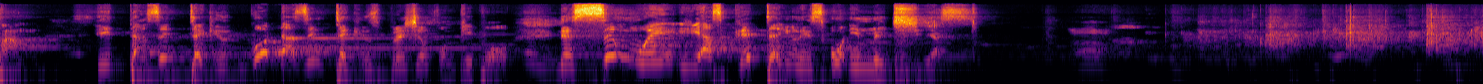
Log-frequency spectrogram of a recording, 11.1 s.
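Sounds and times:
speech: 0.7s - 7.4s
audience clapping: 8.6s - 11.1s.

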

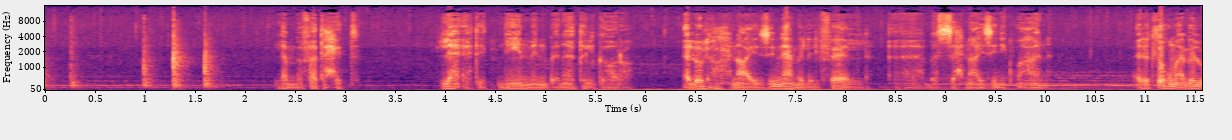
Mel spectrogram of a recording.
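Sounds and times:
low hum: 0.0s - 11.5s
knocking on a door in a horror story: 1.0s - 1.8s
speech: 2.4s - 3.2s, 3.9s - 10.2s, 10.9s - 11.5s.

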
